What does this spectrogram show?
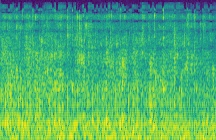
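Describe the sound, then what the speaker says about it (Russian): Boiling water poured from a kettle over food in a pan, a steady close liquid rush with gurgling throughout. "Мы это заливаем водой горячей,"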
